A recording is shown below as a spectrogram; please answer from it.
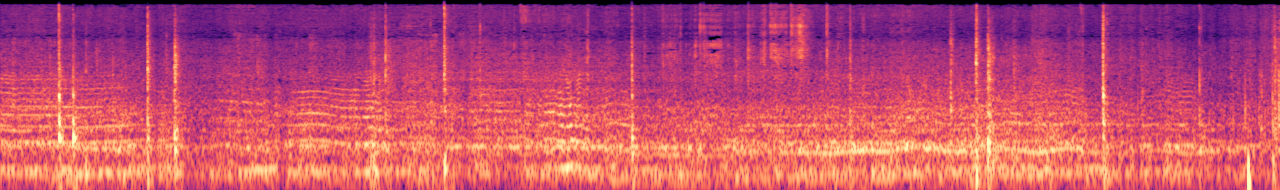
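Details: Dense, droning buzz of bees during their removal, the hum wavering slightly in pitch, with frequent knocks and scraping clicks over it.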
